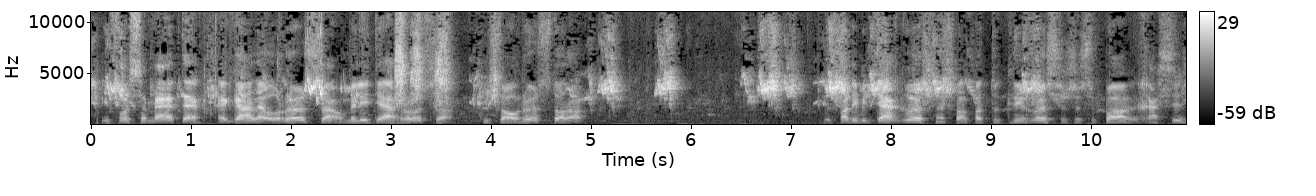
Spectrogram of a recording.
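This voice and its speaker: A Québécois vlogger chatting casually while working at home, joking, rambling and laughing often, with pet birds squawking in the background. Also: medium pitch. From Quebec. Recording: noisy home recording with bird squawks.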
